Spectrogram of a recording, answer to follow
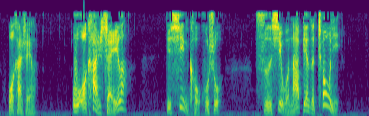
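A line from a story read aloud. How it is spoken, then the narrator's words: Laughing. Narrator (Chinese): 燕西笑道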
